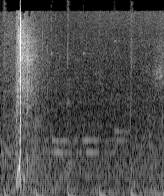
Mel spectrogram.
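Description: A golf club whooshes through the downswing and strikes the ball with one sharp crack about a quarter of a second in, over background music with a steady beat.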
